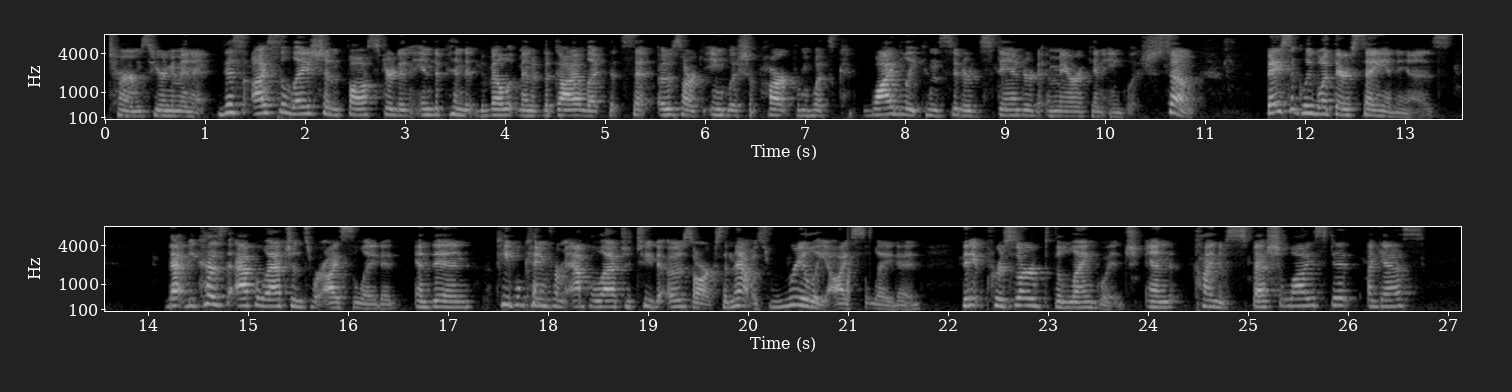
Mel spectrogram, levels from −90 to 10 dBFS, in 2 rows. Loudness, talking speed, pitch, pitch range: -31 LUFS, 140 wpm, 205 Hz, 185-240 Hz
